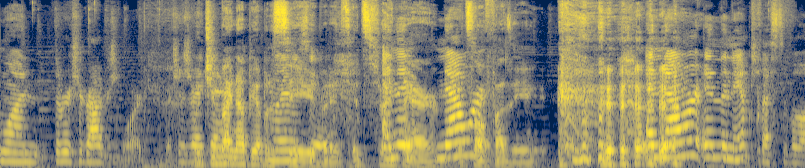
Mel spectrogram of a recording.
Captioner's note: laughs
